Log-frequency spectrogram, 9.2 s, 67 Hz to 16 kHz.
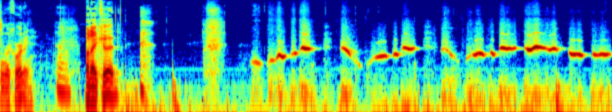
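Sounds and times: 
speech: 0.0s - 2.2s
person whistling a short melodic tune: 3.8s - 9.1s.

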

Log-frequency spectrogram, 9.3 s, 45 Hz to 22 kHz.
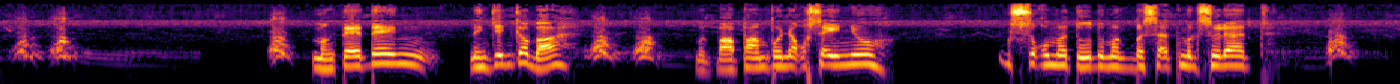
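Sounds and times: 
dog barking: 0.0s - 0.7s, 1.8s - 2.1s, 3.8s - 4.5s, 8.8s - 9.2s
speech: 2.1s - 3.9s, 4.6s - 6.0s, 6.6s - 8.6s.

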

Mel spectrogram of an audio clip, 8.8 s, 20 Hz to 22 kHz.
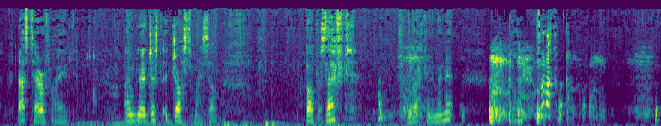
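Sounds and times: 
speech: 0.2s - 3.2s, 4.1s - 7.6s
coughing fit with harsh rasping coughs: 6.6s - 8.1s.

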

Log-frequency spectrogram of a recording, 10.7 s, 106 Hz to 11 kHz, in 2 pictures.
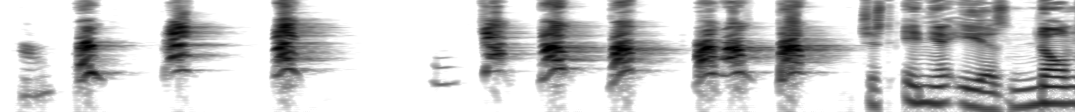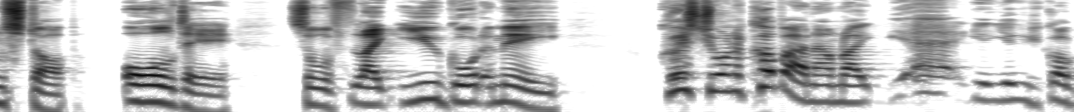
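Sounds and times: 
dog barking: 0.4s - 1.8s, 2.4s - 4.3s
speech: 4.3s - 10.7s.

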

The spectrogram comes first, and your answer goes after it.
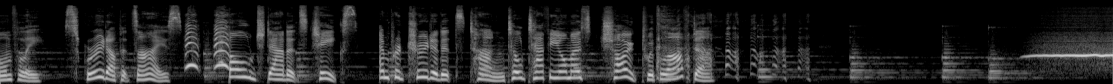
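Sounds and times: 
speech: 0.1s - 7.9s
laughter: 6.6s - 8.2s
low steady breathy whistle from outside: 10.2s - 11.1s.

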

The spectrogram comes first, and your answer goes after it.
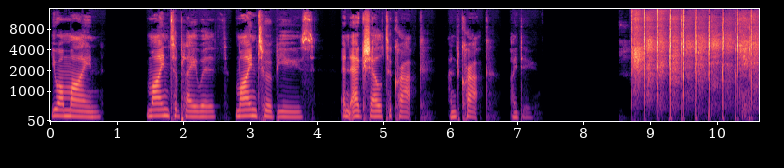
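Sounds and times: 
speech: 0.0s - 0.8s, 1.5s - 7.3s
people clapping: 8.7s - 10.6s.

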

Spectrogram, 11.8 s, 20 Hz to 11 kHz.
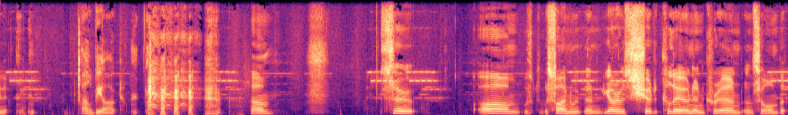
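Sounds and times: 
speech: 0.0s - 4.8s, 5.9s - 6.3s, 7.2s - 11.8s
phone ringing with a high electronic tone: 0.0s - 11.8s
laughter: 2.2s - 3.4s.

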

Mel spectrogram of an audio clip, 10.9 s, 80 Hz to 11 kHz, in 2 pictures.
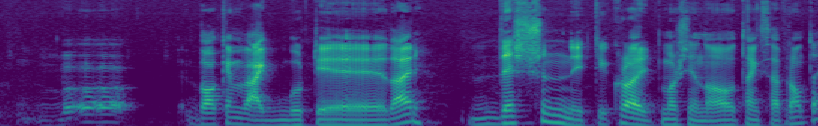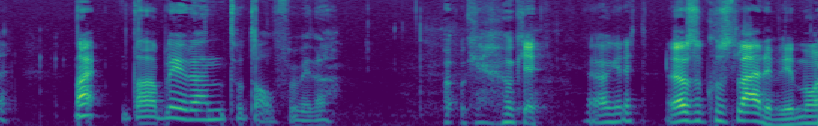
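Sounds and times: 
person imitating a muffled nasal sheep bleat: 0.2s - 1.0s
speech: 1.3s - 7.8s, 8.4s - 10.9s.

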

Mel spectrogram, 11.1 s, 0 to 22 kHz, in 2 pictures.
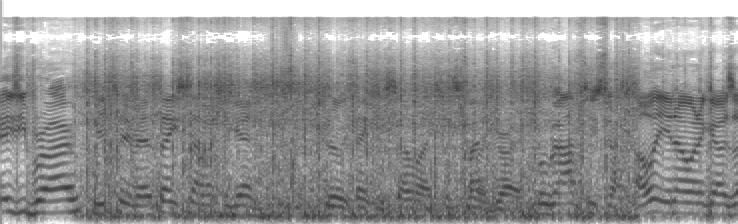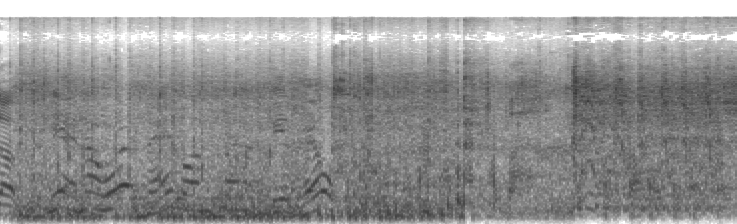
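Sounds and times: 
speech: 0.0s - 8.7s
car engine with a bigger cam starting and idling: 0.0s - 11.0s.

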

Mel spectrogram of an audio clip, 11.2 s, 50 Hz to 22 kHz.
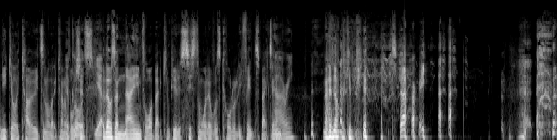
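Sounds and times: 
speech: 0.0s - 9.2s
laughter: 6.1s - 9.3s
person coughing: 10.0s - 11.1s.

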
